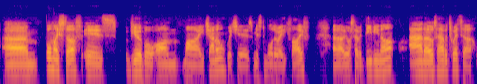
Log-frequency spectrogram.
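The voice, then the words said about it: English accent. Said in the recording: “I'm from England, as you can probably guess from my accent.”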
